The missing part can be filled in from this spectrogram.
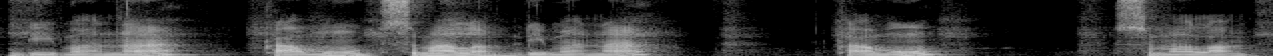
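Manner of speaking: ordinary talk, nothing marked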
